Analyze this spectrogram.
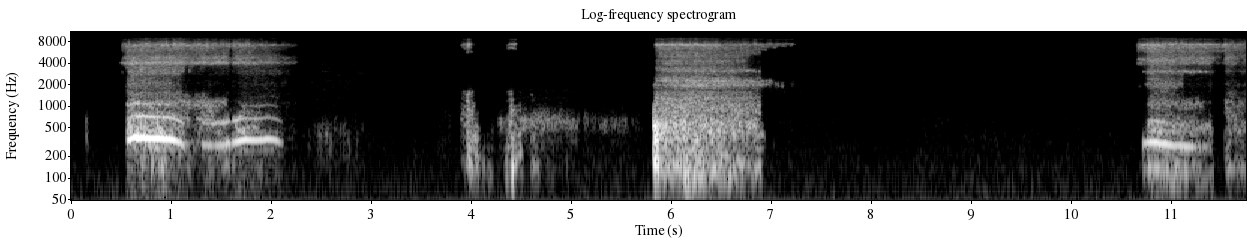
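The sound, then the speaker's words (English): Slow, deep breathing: a few long, loud, breathy inhales and exhales, each lasting over a second, separated by long silences with a couple of faint soft sounds between them. “So let's take some more breaths.”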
